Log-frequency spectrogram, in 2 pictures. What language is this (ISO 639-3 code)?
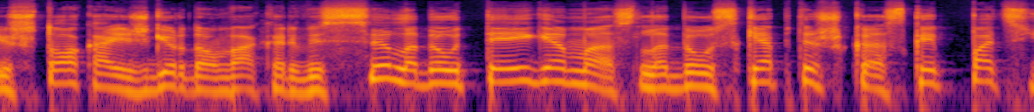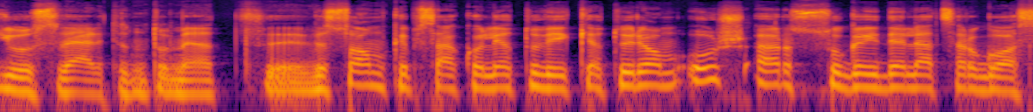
lit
